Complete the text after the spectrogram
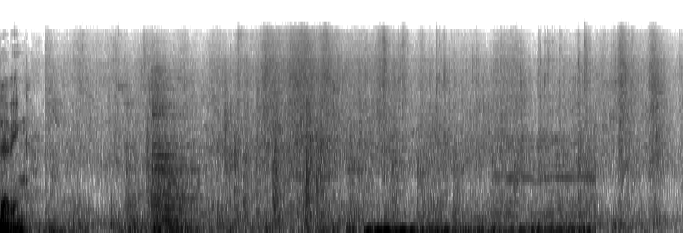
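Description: Footsteps shuffle across a concrete floor.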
